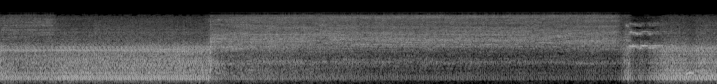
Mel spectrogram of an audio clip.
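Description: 1987 Takisawa MAC V2E vertical machining center running under power, its spindle head traveling down toward the workpiece: a steady machine hum and whine with a few held tones. The sound changes about two seconds in and a click comes about six seconds in.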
